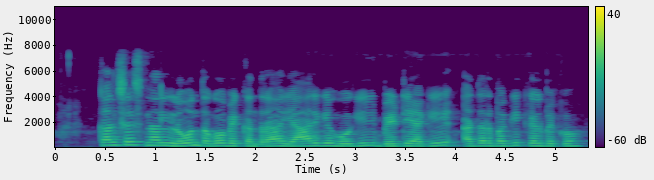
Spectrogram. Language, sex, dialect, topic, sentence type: Kannada, female, Dharwad Kannada, banking, statement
